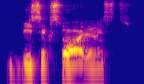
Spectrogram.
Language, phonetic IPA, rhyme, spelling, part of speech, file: Russian, [bʲɪsɨksʊˈalʲnəsʲtʲ], -alʲnəsʲtʲ, бисексуальность, noun, Ru-бисексуальность.ogg
- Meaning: bisexuality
